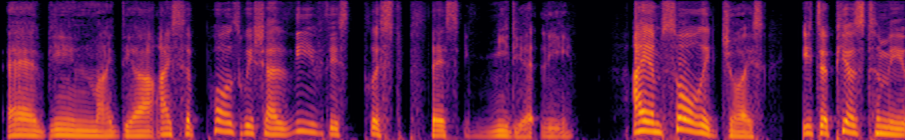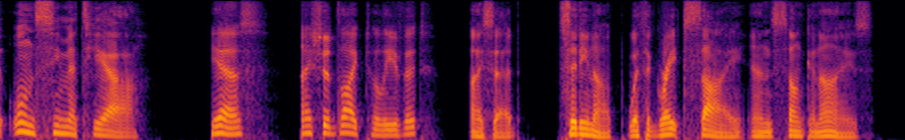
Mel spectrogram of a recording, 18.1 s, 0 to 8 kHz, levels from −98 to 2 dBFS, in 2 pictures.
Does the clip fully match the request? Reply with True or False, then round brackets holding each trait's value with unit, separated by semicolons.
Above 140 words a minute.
False (135 wpm)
